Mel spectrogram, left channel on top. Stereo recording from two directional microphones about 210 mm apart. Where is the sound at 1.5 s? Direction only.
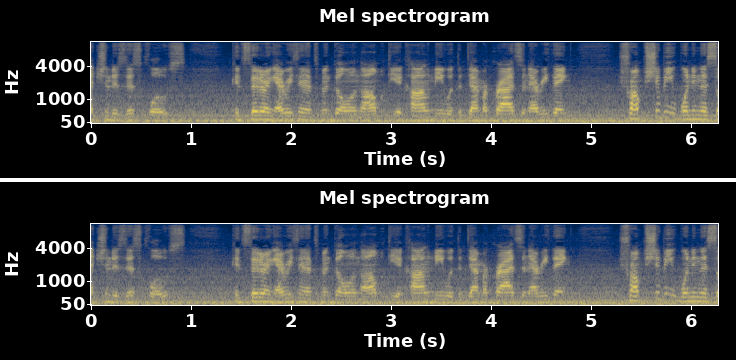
25° left (ahead or behind).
